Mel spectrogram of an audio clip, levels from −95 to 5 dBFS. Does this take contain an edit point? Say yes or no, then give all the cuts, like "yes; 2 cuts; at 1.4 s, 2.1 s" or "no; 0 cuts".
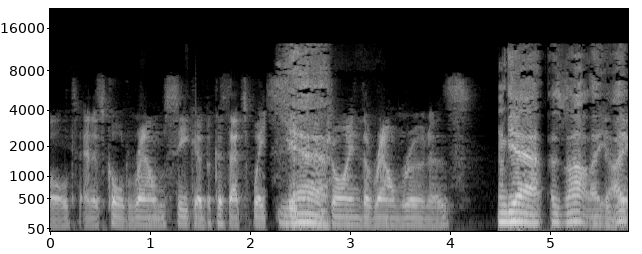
yes; 1 cut; at 2.1 s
